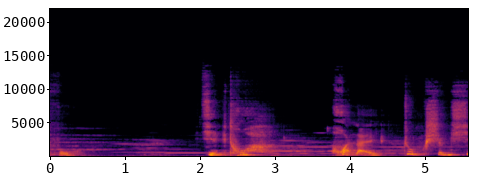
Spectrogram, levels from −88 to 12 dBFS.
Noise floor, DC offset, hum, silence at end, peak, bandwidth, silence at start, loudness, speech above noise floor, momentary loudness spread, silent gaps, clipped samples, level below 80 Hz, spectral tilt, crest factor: -49 dBFS; under 0.1%; none; 0 s; -2 dBFS; 11.5 kHz; 0 s; -21 LUFS; 29 dB; 24 LU; none; under 0.1%; -54 dBFS; -4.5 dB/octave; 22 dB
